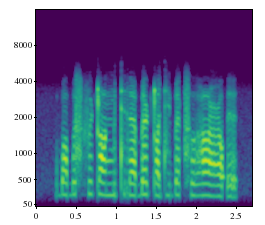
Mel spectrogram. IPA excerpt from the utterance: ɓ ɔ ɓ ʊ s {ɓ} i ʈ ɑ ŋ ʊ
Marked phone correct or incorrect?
incorrect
